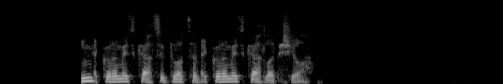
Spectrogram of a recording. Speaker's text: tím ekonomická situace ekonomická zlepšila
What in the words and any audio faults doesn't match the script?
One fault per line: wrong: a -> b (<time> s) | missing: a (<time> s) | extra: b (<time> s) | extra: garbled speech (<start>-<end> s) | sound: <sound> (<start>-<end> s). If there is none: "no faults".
no faults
